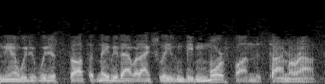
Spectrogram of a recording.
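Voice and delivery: usual speaking voice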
